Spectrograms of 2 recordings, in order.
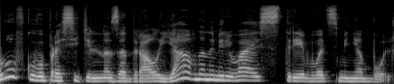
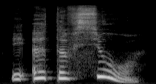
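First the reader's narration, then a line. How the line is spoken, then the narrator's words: Drawled, offended. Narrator (Russian): обиженно протянул мужчина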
